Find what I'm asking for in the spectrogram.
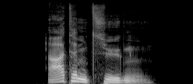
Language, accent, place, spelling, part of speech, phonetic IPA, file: German, Germany, Berlin, Atemzügen, noun, [ˈaːtəmˌt͡syːɡn̩], De-Atemzügen.ogg
- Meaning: dative plural of Atemzug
